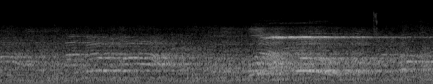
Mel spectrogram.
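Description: Players and spectators shouting in a futsal arena, with a short, steady blast of a referee's whistle about two and a half seconds in, stopping play as the ball goes out over the end line.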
